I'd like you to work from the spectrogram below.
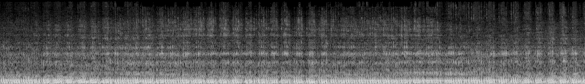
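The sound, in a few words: rotary engine car revving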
